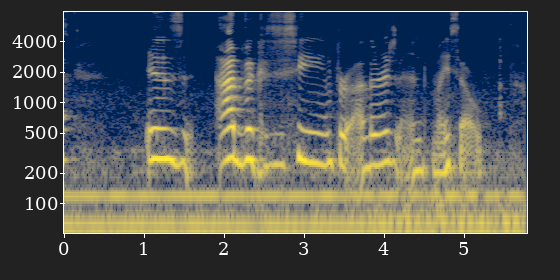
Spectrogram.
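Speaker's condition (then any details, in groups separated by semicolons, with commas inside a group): Triplegic cerebral palsy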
